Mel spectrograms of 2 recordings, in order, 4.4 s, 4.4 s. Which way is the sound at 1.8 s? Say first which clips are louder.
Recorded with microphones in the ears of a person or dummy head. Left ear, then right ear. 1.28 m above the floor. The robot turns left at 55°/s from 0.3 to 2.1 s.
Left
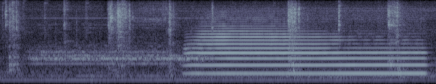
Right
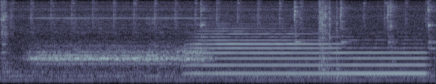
Left 7 dB; 75° left (ahead or behind).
